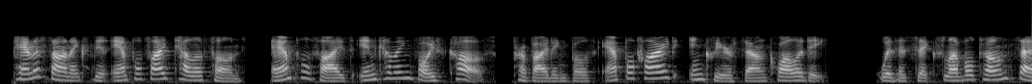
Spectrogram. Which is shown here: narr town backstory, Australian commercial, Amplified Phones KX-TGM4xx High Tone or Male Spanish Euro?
Amplified Phones KX-TGM4xx High Tone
